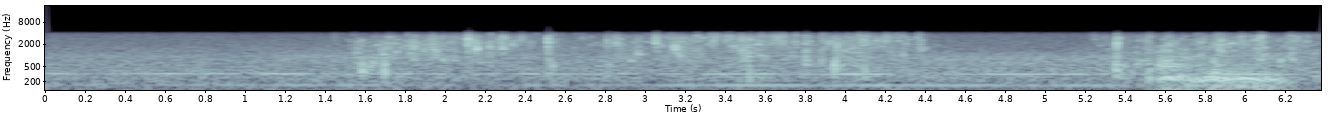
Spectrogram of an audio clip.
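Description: A dog wading into a shallow creek, its legs splashing and sloshing through the water in two spells, from about a second and a half in and again near the end.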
